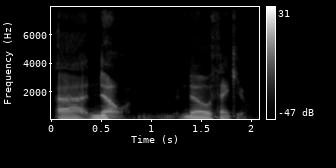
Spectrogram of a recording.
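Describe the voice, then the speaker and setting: An actor playing an awkward, guarded loner in an audio drama, polite but on the defensive. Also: male voice, mid-range voice, slow pace, lightly acted. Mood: wary. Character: guarded, awkward loner man who talks to his gourd.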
